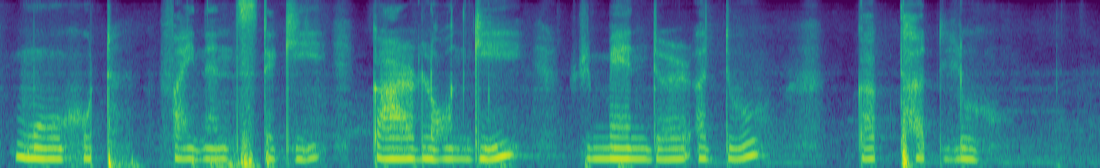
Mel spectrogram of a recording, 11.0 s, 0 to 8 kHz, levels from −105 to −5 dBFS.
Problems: background sounds at intervals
